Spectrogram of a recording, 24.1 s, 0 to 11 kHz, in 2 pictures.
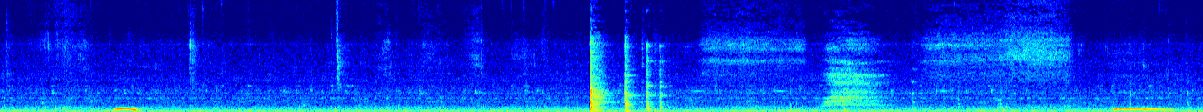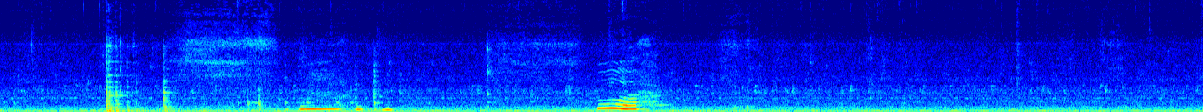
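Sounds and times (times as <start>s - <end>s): person humming mm: 1.1s - 1.6s, 11.1s - 11.8s, 15.0s - 16.0s.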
